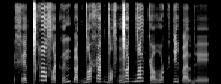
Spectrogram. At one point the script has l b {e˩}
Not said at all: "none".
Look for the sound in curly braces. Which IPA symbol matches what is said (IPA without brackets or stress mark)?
e˩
